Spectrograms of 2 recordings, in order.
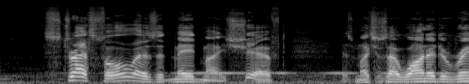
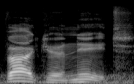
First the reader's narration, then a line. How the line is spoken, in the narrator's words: he muttered with an inkling of drowsiness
